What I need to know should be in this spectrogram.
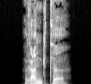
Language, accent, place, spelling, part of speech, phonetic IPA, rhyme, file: German, Germany, Berlin, rankte, verb, [ˈʁaŋktə], -aŋktə, De-rankte.ogg
- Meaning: inflection of ranken: 1. first/third-person singular preterite 2. first/third-person singular subjunctive II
